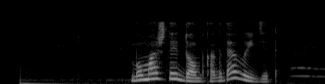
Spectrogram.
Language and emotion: Russian, neutral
